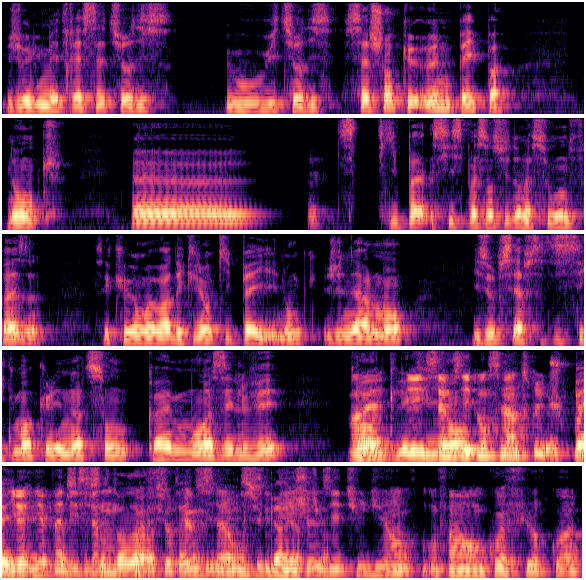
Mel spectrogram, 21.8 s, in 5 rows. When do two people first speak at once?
15.7 s

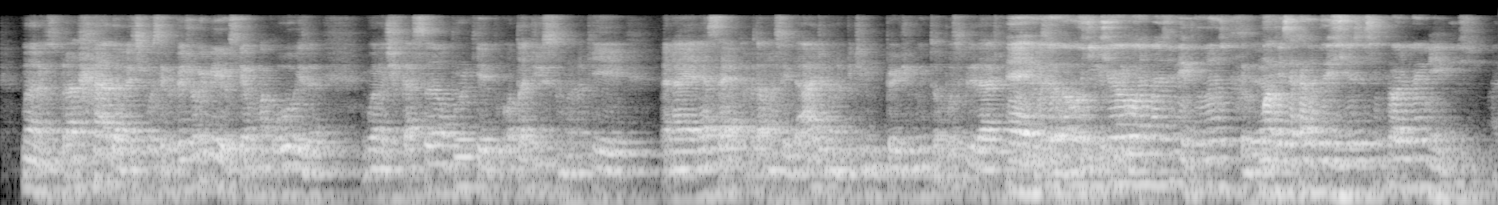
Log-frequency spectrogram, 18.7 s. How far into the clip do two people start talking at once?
12.6 s

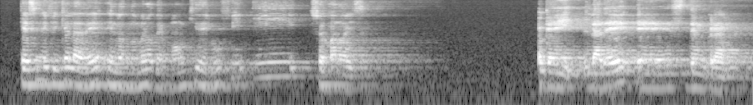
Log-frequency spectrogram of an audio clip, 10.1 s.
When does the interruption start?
none

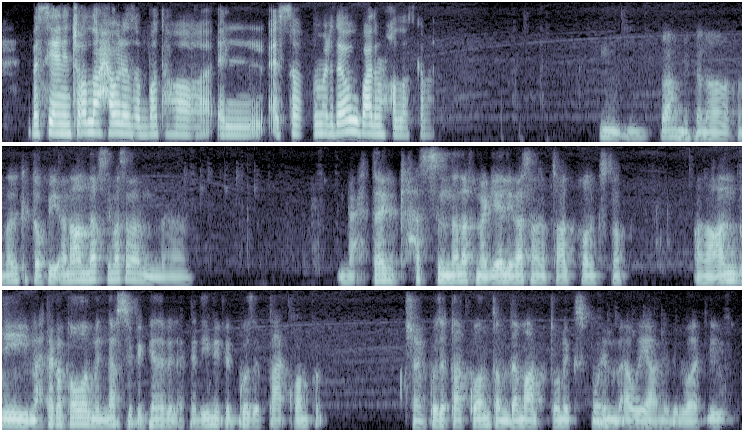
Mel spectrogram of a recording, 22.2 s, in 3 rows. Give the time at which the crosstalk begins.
none

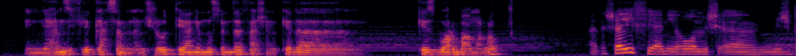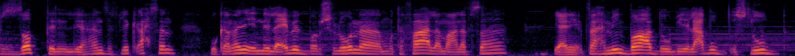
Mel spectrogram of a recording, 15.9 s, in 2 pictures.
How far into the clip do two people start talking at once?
none

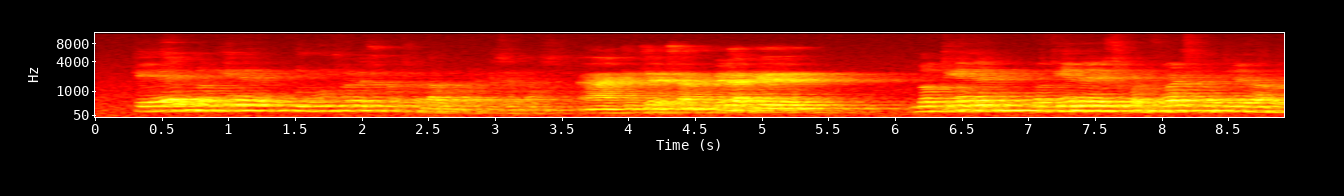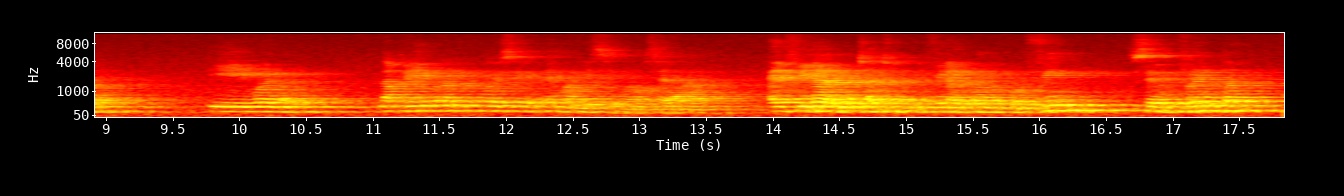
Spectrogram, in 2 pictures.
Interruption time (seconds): none

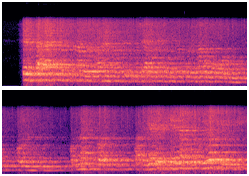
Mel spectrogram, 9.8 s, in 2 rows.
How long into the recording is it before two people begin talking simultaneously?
none

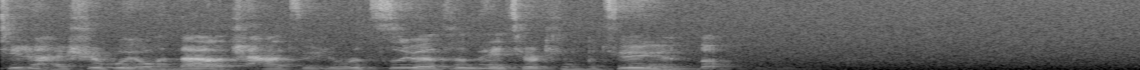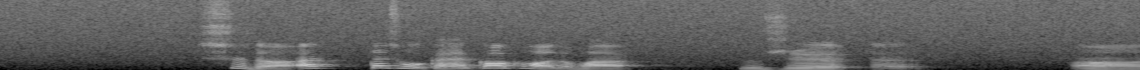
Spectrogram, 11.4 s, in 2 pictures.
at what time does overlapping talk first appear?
none

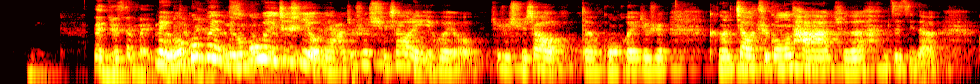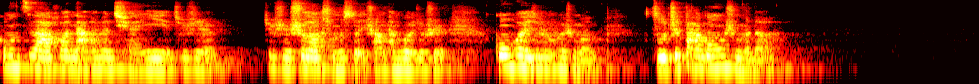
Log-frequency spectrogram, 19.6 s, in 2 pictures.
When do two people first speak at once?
1.6 s

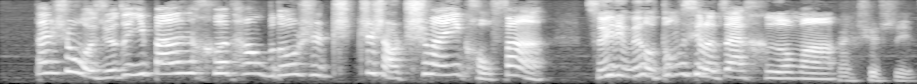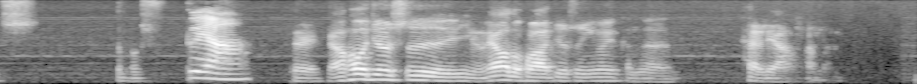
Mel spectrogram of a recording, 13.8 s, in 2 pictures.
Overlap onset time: none

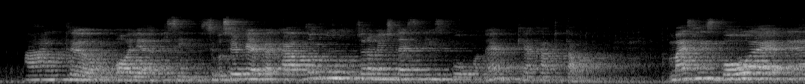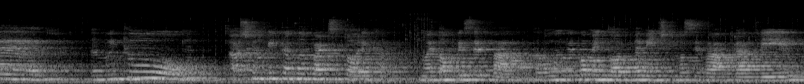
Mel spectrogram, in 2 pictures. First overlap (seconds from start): none

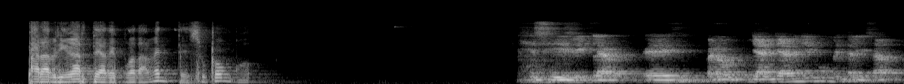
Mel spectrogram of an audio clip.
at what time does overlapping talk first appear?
none

